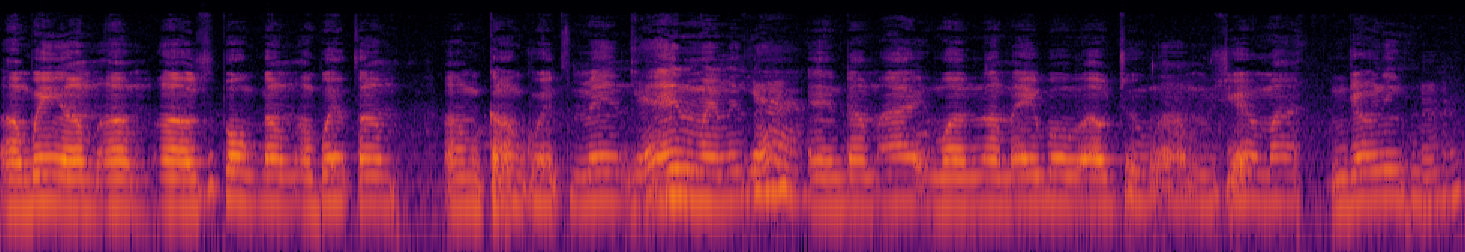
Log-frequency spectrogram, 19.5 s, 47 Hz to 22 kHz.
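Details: Man in his 60s with ALS; symptoms began in 2017 with a raspy voice, diagnosed in 2020; the disease started by affecting his speech, and he speaks with a delay; dysarthria due to ALS.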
